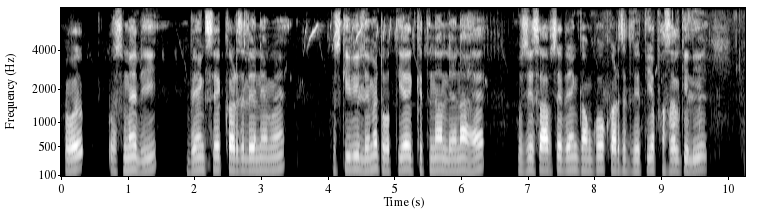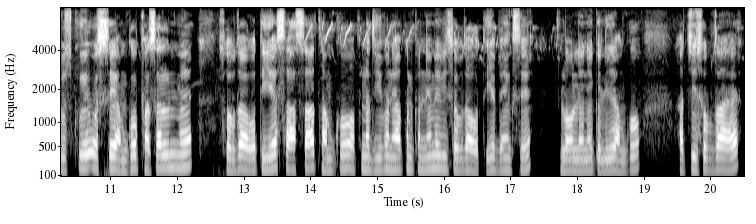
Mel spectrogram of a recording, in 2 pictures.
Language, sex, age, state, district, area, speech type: Hindi, male, 30-45, Rajasthan, Bharatpur, rural, spontaneous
